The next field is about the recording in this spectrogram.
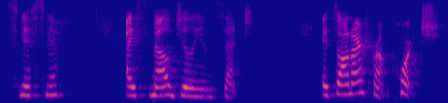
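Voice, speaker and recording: A woman's voice: high-pitched, takes it slowly, bright, forceful tone. A woman teacher reading a children's story aloud, expressively and with careful enunciation.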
